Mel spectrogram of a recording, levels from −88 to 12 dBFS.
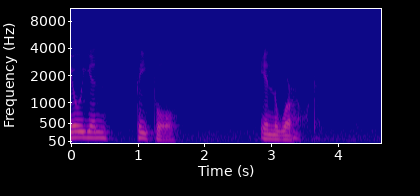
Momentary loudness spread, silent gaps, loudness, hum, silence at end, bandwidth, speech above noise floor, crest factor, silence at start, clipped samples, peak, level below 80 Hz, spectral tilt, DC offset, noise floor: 15 LU; none; -50 LUFS; none; 1.2 s; 4.3 kHz; 34 dB; 18 dB; 0 s; under 0.1%; -34 dBFS; -80 dBFS; -9.5 dB/octave; under 0.1%; -83 dBFS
